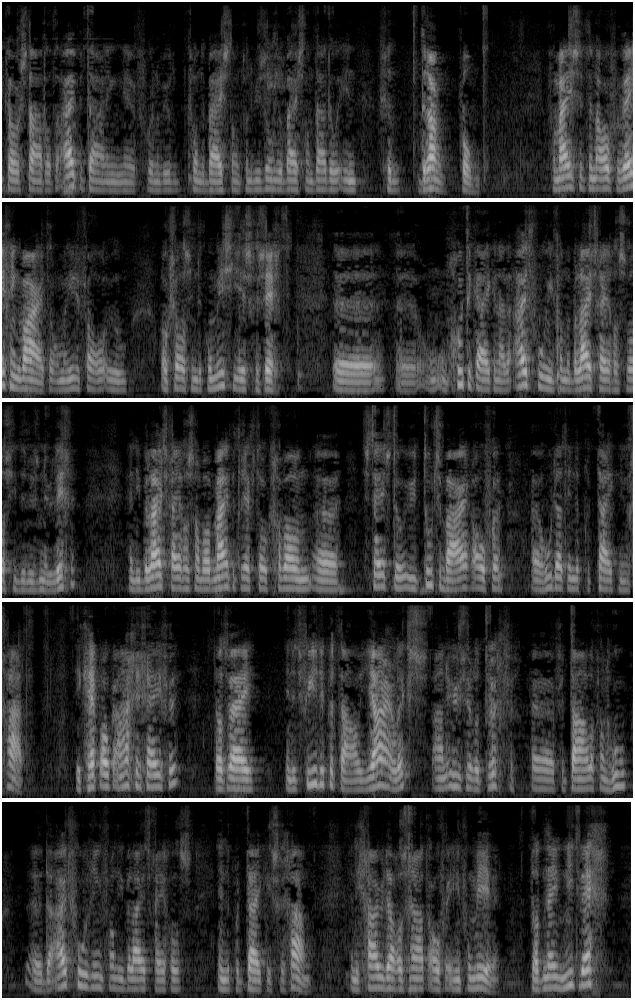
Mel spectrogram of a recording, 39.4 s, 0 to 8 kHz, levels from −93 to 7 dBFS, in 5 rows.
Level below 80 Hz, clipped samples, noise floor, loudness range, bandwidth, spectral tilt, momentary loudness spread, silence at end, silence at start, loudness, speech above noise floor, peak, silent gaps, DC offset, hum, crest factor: -80 dBFS; under 0.1%; -65 dBFS; 5 LU; 8 kHz; -5.5 dB/octave; 15 LU; 0.3 s; 0.05 s; -35 LUFS; 31 dB; -12 dBFS; none; under 0.1%; none; 24 dB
